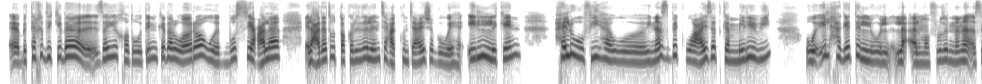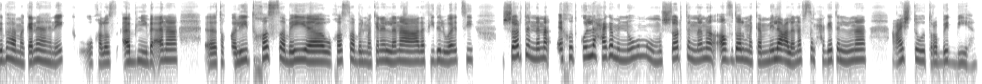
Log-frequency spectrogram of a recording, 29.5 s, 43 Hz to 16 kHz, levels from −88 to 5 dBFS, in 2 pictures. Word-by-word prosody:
آآ، 195 0 +3
بتاخدي 280 - -7
كده 295 +3 +2 0.2
زي 285 +4 -3
خطوتين 230 +3 -7
كده 280 0 -1
لورا 240 +5 +2
وتبُصي 245 - -3
على 255 +9 +5 0.4
العادات 245 +5 +4
والتقاليد 230 -3 -6
اللي 260 -3 0
أنتِ 260 +2 -8
عت - - +1
كُنتِ 220 -5 -10
عايشة 230 +5 0
جوّاها، 180 -3 -5
إيه 255 - +6
اللي 285 -4 +1
كان 280 +8 +1 0.5
حلو 295 -1 +3
فيها 265 -2 -3
ويناسبِك 215 +8 -3
وعايزة 230 +6 +2
تكملي 240 +3 -3
بيه، 265 +7 -6 0.5
وإيه 440 -6 0
الحاجات 295 -1 -2
ال 240 -7 0
و 210 -1 -6
لأ 200 +2 +1
المفروض 190 +5 -4
إن 220 -4 -4
أنا 225 +2 +2
أسيبها 235 +5 -1
مكانها 210 +2 +2
هناك، 200 +4 +3 0.3
وخلاص 195 - -5
أبني 210 0 +3
بقى 210 +2 +4
أنا 240 0 +3 0.4
آآ، 185 +1 0
تقاليد 205 +4 -1
خاصة 275 -2 +1
بيا 215 0 +6
وخاصة 220 +4 -2
بالمكان 210 0 -5
اللي 225 -2 +1
أنا 225 +2 +2
قاعدة 215 0 +5
فيه 220 +1 -13
دلوقتي، 230 +2 -2 0.4
مش - - +5
شرط 300 +4 +4
إن 265 -5 -3
أنا 270 +1 +3
آخد 280 +3 0
كل 295 +3 +2
حاجة 305 +1 +2
منّهم 270 +4 -7
ومش 215 -5 -5
شرط 275 +2 +1
إن 235 -3 -5
أنا 255 +1 0
أفضل 245 0 -1
مكمّلة 210 +4 0
على 215 -6 +5
نفس 230 +5 -6
الحاجات 230 0 -6
اللي 220 -2 -5
أنا 245 +1 +2 0.4
عِشت 235 +3 +1
واتربيت 215 -1 -4
بيها. 185 -3 -11
235 Hz, 150 wpm, -24 LUFS, 210-270 Hz, 0.5 s, إيه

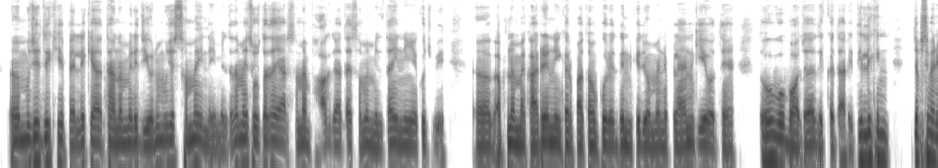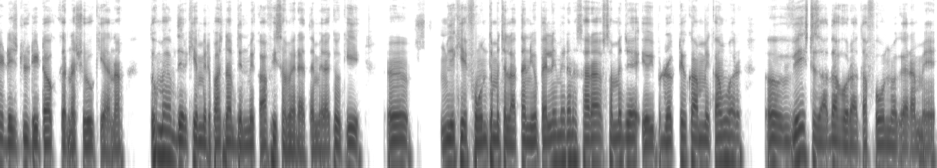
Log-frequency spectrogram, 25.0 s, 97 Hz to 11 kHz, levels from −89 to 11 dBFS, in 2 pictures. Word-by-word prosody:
अ, - - +2
मुझे 110 +3 +2
देखिए 115 0 -1
पहले 95 +1 -2
क्या 100 -2 -1
था 100 - +2
ना 95 +1 +1
मेरे 100 +1 +1
जीवन 95 0 -1
में 105 - 0
मुझे 105 +1 0
समय 110 -2 0
ही 105 - -1
नहीं 90 -3 -3
मिलता 80 -1 -5
था, 105 - +1
मैं 110 0 +1
सोचता 105 0 -1
था 105 - 0
यार 100 -2 -3
समय 95 +1 -3
भाग 90 +1 -7
जाता 95 -1 -4
है, - - -3
समय 90 +2 -4
मिलता 85 +2 -3
ही 100 0 0
नहीं 95 0 0
है 90 - -1
कुछ 90 +1 -6
भी - - -6
अ, - - -10 0.2
अपना 100 - +3
मैं 95 -1 +2
कार्य 90 +3 +3
नहीं 100 -1 +3
कर 95 -2 +1
पाता 90 +1 0
हूँ 90 - +2
पूरे 95 -1 +2
दिन 90 0 +1
के 95 - -1
जो 90 -1 +2
मैंने 90 +1 -1
प्लान 90 +3 0
किए 95 +1 -1
होते 85 -1 -2
हैं। 85 0 -4 0.3
तो 120 - +4
वो 115 -2 +4
बहुत 90 -3 +1
ज़्यादा 95 +1 +1
दिक्कत - - -5
आ - - -1
रही - - -6
थी 120 - +4
लेकिन 125 -2 +2 0.3
जब 130 - +3
से 135 - +1
मैंने 115 -4 +2
डिजिटल 100 +2 0
डिटॉक्स 95 -1 +1
करना 90 -1 +1
शुरू 90 0 +3
किया 80 -3 -3
ना, 85 +2 -2 0.4
तो 135 - +4
मैं 140 -1 +4
अब 125 -4 0
देखिए 110 +1 +2
मेरे 100 -1 +1
पास 100 0 0
ना 100 - +3
दिन 95 -1 0
में 95 +1 +2
काफ़ी 90 +6 +1
समय 80 -5 +1
रहता 75 0 -2
है 80 - -1
मेरा 80 0 0
क्योंकि 95 +2 +1
अ, 105 -4 -1 0.5
देखिए 110 +2 +3
फ़ोन 100 0 +2
तो 115 - +4
मैं 105 - +2
चलाता 100 +1 +1
नहीं 100 0 +3
हूँ 105 - 0
पहले 105 +3 +1
मेरा 120 0 +2
ना 125 - +2
सारा 115 -1 +1
समय 110 0 -1
जो 115 - +2
है 110 - +3
ए 95 +1 +3
प्रोडक्टिव 105 +3 -1
काम 110 -2 +2
में 105 - 0
कम 115 +2 +2
और 115 -2 -1 0.4
अ, - - +3
वेस्ट 110 +6 +1
ज़्यादा 100 +1 0
हो 95 - +2
रहा 90 -1 -1
था 95 - +1
फ़ोन 95 0 -1
वग़ैरह 90 -2 -2
में। 85 - -2
100 Hz, 265 wpm, -20 LUFS, 90-110 Hz, 0.5 s, तो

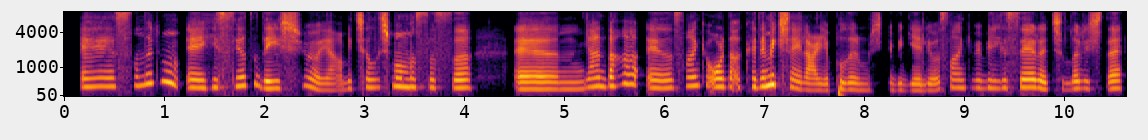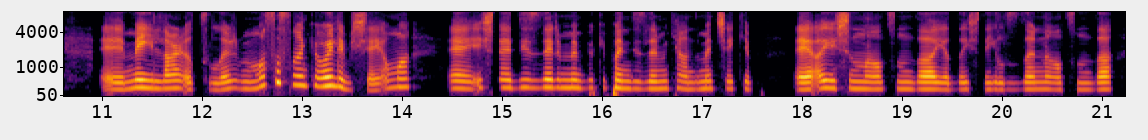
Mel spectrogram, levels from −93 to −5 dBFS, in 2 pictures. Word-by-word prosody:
Eee, 270 +1 -2
sanırım, 360 +6 0
eee, 235 -1 +2
hissiyatı 280 +6 +5
değişiyor 220 +3 +1
ya. 180 +2 -8
Bir - - -7
çalışma 250 +4 +1
masası, 240 -2 +1 0.4
emm, 200 0 +2
yani, 265 +3 -1
daha, 330 +4 +1
eee, 230 0 -1
sanki 285 +5 0
orada 260 0 +2
akademik 270 +5 +4
şeyler 195 -8 +1
yapılırmış 175 0 -6
gibi 180 -1 -14
geliyor. 170 +1 -5
Sanki 235 +2 -5
bir 230 -1 -9
bilgisayar 235 +1 +2
açılır, 210 0 -1
işte, 215 0 -2 0.4
eee, 195 0 0
mailler 225 0 +3
atılır. 195 +2 -4
Masa 225 - +1
sanki 305 -5 0
öyle 275 -5 +6
bir 185 - -11
şey 175 -1 -3
ama, 255 +3 -2 0.4
eee, 215 -1 0
işte, 235 -1 -3
dizlerimi 235 -1 -1
büküp, 230 -1 -16
hani, 220 -2 +1
dizlerimi 210 +1 -4
kendime 210 -1 -6
çekip, 210 -1 -7 0.4
eee, 195 +1 +8
ay 225 +2 +2
ışığının 210 -1 -1
altında 200 0 +1
ya 190 -1 -4
da, 195 - -8
işte, 195 -1 -9
yıldızların 195 +1 -5
altında, 195 0 -3
220 Hz, 145 wpm, -25 LUFS, 200-245 Hz, 0.4 s, eee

